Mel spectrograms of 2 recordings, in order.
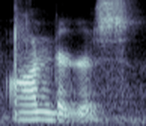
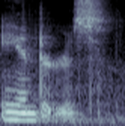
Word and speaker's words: Anders: My brother's name is Anders, so whenever I see that name, I pronounce it Anders, but a lot of people pronounce it Anders.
